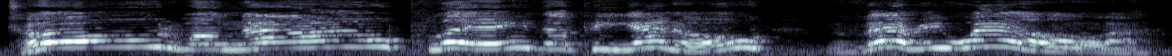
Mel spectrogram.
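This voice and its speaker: Man doing a loud, high, drawn-out announcer voice. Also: sing-song, far from the mic, heavily acted. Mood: pompous, grand. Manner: grandiose, very drawn-out proclaiming. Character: strange booming stage announcer voice from afar, pompous.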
